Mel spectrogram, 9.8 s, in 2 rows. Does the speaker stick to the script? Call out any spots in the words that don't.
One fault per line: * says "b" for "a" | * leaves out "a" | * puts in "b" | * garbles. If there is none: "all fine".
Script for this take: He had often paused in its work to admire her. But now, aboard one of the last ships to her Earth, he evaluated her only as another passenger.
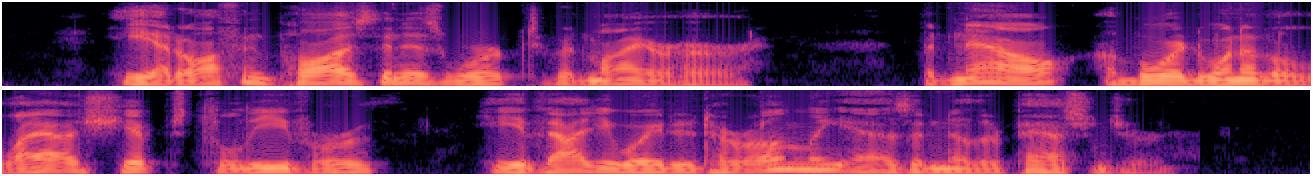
* says "his" for "its"
* says "leave" for "her"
